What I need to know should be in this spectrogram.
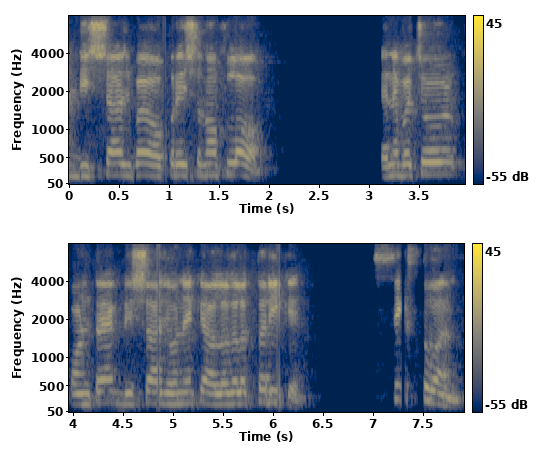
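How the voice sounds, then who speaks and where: This is a lecture-style class led by a man whose voice sits fairly high, mixing Hindi and English and often checking that students understand. The classroom recording sounds a little dull and lo-fi, with slight background noise.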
